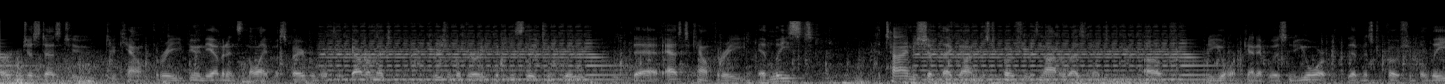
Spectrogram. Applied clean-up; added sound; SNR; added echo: none; Rain / Thunderstorm + Bowed string instrument; -1 dB; none.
